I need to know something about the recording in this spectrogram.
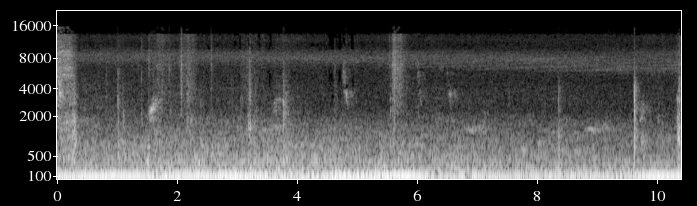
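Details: Two-stroke brush cutter after blade replacement: steady drone, even low hum, no knocking or vibration, running normally.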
